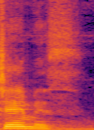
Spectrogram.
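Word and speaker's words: Jameis: It's Jameus.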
